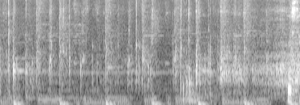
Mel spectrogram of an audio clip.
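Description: Background music with irregular small clicks and scratches of a snap-off utility knife slitting the edge of a plastic and cardboard blister pack.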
